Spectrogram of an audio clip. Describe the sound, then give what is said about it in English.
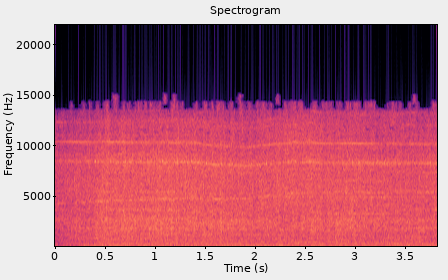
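Helicopter rotor blades and engine spinning as the helicopter lifts off the ground, a loud, steady whirring roar that holds an even level throughout with no voices. “buttons to the on position, and the blades slowly begin to rotate. As more switches are turned and tweaked, the helicopter begins to slowly rise off the ground.”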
